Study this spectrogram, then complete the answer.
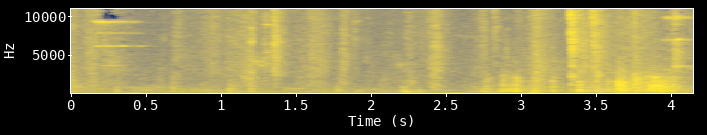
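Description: Loose metal tools clatter in a box.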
